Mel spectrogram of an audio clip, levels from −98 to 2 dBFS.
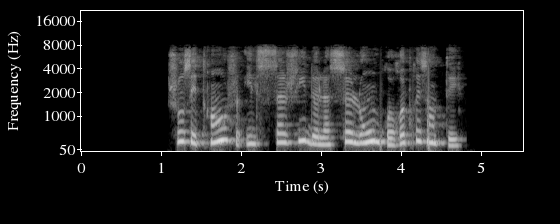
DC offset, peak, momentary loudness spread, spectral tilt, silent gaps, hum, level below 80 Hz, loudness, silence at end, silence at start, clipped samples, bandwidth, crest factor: under 0.1%; -8 dBFS; 9 LU; -5 dB/octave; none; none; -66 dBFS; -24 LUFS; 0.75 s; 1.1 s; under 0.1%; 8 kHz; 16 dB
